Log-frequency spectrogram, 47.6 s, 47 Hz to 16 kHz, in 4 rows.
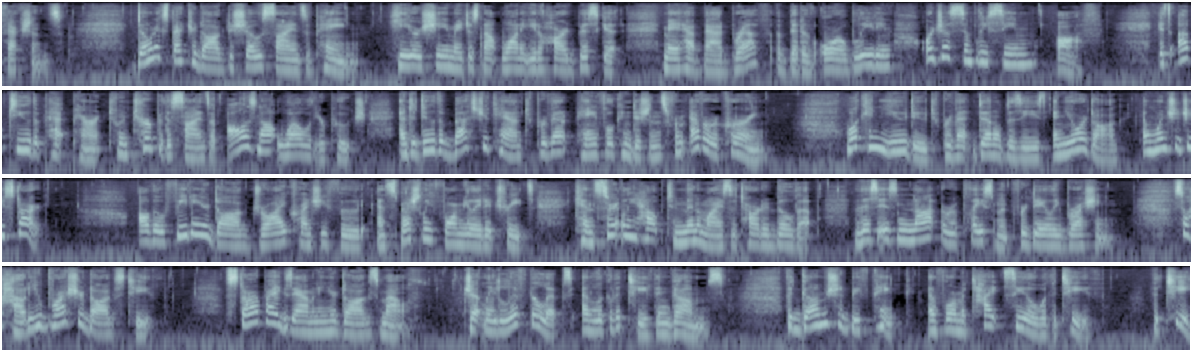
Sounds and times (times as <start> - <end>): Speech: 0.0 - 0.6, 1.3 - 11.0, 11.6 - 19.6, 20.3 - 24.2, 25.1 - 34.9, 35.5 - 37.3, 37.9 - 42.9, 43.5 - 47.5.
